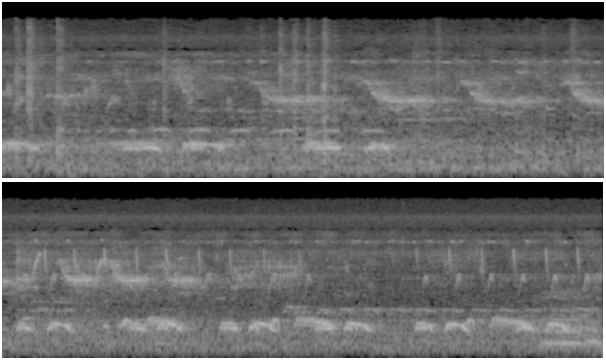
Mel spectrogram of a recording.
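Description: Birds calling: a high chirp that falls in pitch, repeated about once a second, over lower arched notes in short groups of two or three. A few sharp clicks come near the start.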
